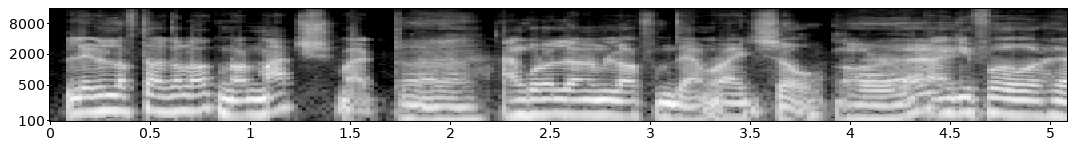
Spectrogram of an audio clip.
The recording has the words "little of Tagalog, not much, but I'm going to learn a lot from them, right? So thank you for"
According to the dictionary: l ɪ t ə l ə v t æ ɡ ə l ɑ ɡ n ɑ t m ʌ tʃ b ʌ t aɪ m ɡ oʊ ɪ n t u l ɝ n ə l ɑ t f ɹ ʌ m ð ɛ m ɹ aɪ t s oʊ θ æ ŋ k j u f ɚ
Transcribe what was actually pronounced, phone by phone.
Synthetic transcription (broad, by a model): l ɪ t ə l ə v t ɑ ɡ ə l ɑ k n ɑ t m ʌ tʃ b ʌ t aɪ m ɡ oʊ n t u l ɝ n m l ɑ t f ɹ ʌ m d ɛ m ɹ aɪ t s oʊ t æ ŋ k j u f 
